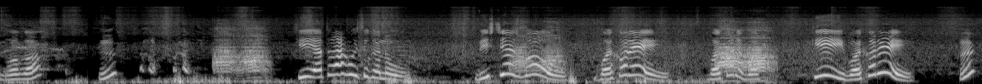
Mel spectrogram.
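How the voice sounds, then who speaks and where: A woman talks gently to a hen, asking the same questions again and again in a soothing way. She is outdoors in a farmyard. Chickens cluck behind her, and the recording has clear background noise. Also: sits high. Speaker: poultry keeper. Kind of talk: coaxing talk to a hen.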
